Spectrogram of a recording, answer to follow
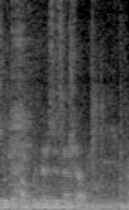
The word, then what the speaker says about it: zooxanthellae: And they do photosynthesis with the help of the zooxanthellae, the dinoflagellates living inside of them.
